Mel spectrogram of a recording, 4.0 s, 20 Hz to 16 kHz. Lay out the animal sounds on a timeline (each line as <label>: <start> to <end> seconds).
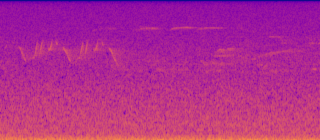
Common Yellowthroat (Geothlypis trichas): 0.0 to 1.6 seconds
Cedar Waxwing (Bombycilla cedrorum): 1.5 to 2.9 seconds
Eastern Wood-Pewee (Contopus virens): 2.6 to 3.7 seconds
